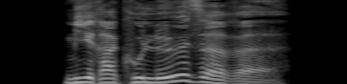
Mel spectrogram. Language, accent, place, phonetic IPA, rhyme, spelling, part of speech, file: German, Germany, Berlin, [miʁakuˈløːzəʁə], -øːzəʁə, mirakulösere, adjective, De-mirakulösere.ogg
- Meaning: inflection of mirakulös: 1. strong/mixed nominative/accusative feminine singular comparative degree 2. strong nominative/accusative plural comparative degree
